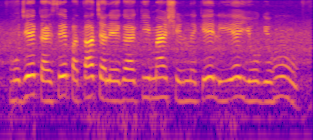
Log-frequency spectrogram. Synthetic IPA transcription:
mʊd͡ʒʱekɛːsepɐt̪at͡ʃɐleːɡakimɛ̃ːʃɪɾnkeliejoːɡjəɦũː

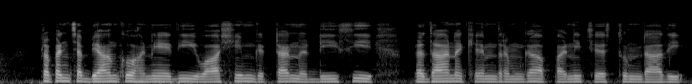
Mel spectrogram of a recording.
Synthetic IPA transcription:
pɾɐpɐɲt͡ʃɐbjaːŋkuɦɐneːd̪iʋaːʃimɡɐʈːɐnɖiːsiːpɾɐd̪ʱaːnɐkeːnd̪ɾɐmɡaːpɐnit͡ʃeːst̪uɳɖaːd̪i

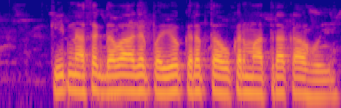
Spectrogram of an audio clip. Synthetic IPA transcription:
kiːʈ̪naːsək̚d̪əʋaəɡəɾpɾəjoɡ̚kəɾəp̚t̪əokəɾmat̪ɾakaɦoːj

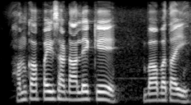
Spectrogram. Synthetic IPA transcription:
hɐmkapɛɪsaɖaːleke | baːbət̪aːiː

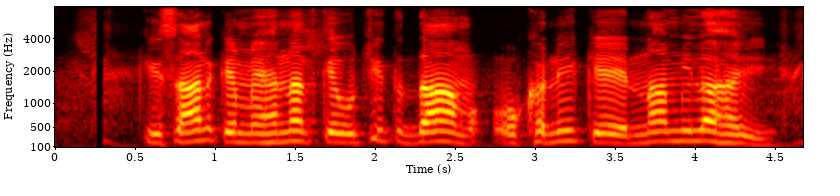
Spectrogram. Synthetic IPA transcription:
kisankemeɦnət̪keut͡ʃit̪d̪amo̰kʰnikenəmiləɦəj

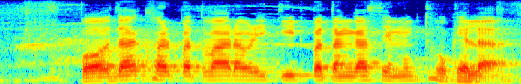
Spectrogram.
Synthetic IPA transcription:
pɔːd̪akʰəɾpət̪ʋaːɾəʋɾikiːʈpət̪ə̃ŋɡasemʊk̚t̪ɦokʰeːla̰ː

